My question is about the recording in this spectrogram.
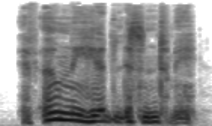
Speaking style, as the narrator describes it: sighed Mr

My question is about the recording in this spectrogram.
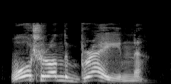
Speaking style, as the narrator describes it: replied the corporal cheerfully, and rather ambiguously

